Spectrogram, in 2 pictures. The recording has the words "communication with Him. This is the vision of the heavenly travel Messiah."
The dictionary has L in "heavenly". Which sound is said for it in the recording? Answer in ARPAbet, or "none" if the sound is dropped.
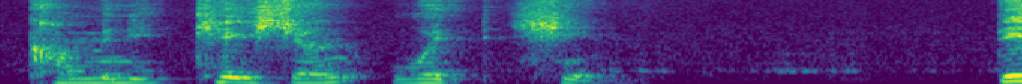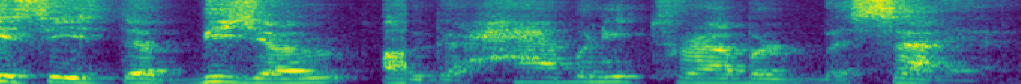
none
